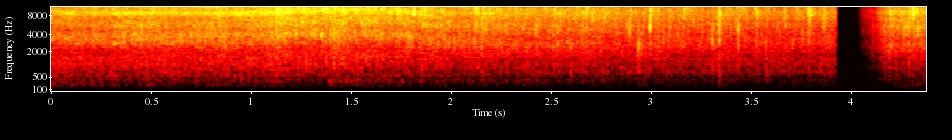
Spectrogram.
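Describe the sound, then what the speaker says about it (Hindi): Chopped potatoes frying on a high gas flame, a loud, steady sizzle and crackle close by that cuts out abruptly near the end and then returns. "गैस की फ्लेम हाई कर देंगे और आलू को गोल्डन ब्राउन करेंगे।"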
